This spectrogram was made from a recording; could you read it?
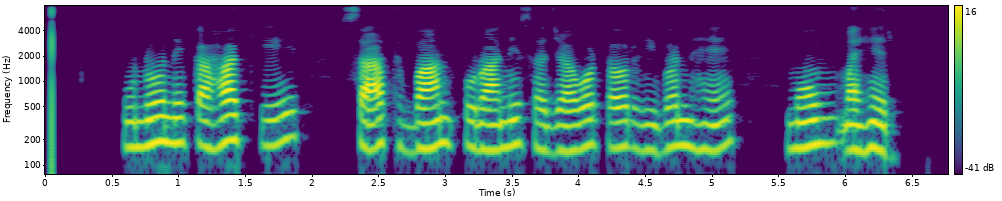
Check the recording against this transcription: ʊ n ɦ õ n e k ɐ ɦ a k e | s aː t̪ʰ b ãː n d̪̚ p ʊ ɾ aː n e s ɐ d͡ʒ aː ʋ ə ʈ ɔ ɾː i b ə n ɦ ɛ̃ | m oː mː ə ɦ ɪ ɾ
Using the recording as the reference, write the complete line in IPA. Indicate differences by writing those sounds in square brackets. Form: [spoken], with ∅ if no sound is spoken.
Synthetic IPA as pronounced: ʊ n ɦ õ n e k ɐ ɦ a k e | s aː t̪ʰ b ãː n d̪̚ p ʊ ɾ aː n e s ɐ d͡ʒ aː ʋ ə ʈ [ɔː] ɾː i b ə n ɦ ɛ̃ | m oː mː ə ɦ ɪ ɾ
